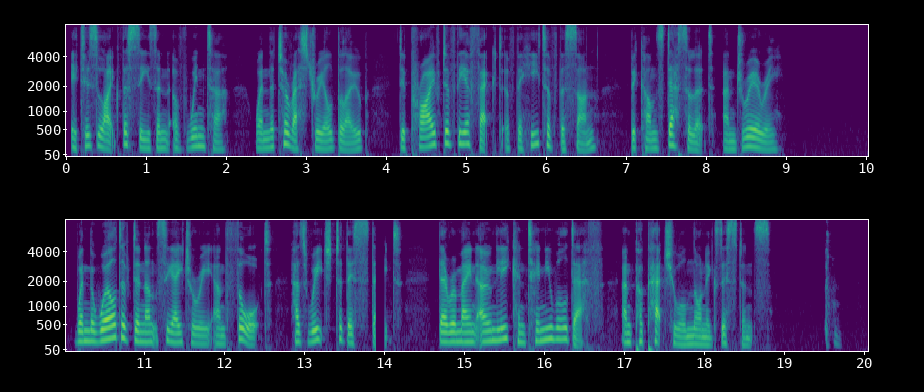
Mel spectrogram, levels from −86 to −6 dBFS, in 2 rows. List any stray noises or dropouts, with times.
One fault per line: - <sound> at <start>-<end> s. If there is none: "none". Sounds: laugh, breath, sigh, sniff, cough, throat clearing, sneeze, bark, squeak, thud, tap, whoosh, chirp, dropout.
- dropout at 13.9-14.0 s
- cough at 19.5-19.7 s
